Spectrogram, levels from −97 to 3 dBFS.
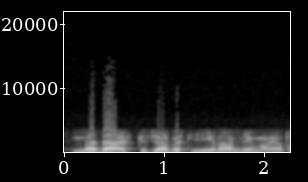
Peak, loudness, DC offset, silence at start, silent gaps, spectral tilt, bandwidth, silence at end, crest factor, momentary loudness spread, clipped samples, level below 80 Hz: -12 dBFS; -25 LUFS; under 0.1%; 0.1 s; none; -5.5 dB/octave; 9 kHz; 0 s; 12 dB; 9 LU; under 0.1%; -64 dBFS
